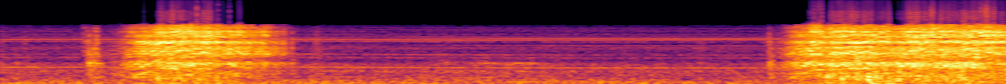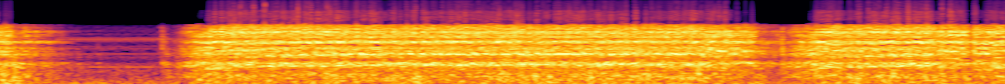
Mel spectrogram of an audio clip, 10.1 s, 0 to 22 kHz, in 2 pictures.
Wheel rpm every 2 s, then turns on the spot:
30, 10, 90, 180, 160.
none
